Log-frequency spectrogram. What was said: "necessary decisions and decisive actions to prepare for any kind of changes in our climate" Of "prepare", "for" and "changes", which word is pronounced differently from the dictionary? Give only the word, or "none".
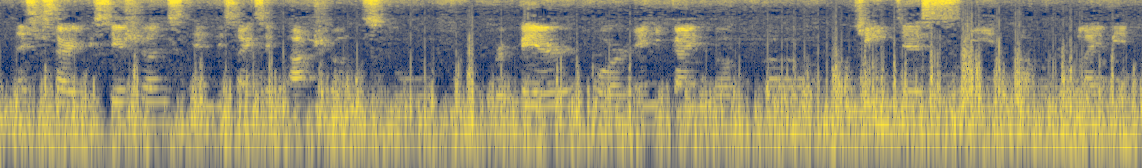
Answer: changes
